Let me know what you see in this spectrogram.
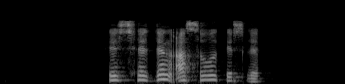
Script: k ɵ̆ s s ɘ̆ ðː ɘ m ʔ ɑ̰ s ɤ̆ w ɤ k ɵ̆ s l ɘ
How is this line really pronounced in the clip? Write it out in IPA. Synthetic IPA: k ɵ̆ s h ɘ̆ ðː ɘ ŋ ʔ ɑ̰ s ɤ̆ w ɤ k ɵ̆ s l ɘ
